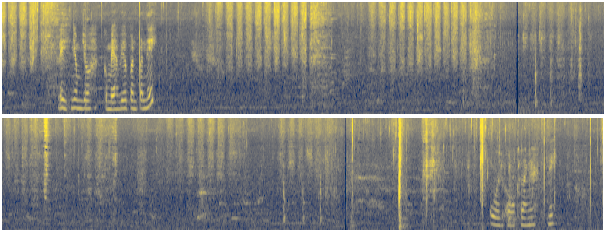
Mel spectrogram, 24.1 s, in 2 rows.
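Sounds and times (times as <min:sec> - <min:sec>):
cleaver sawing through meat: 0:00.0 - 0:01.2, 0:04.1 - 0:06.6, 0:07.4 - 0:13.0, 0:13.6 - 0:14.4, 0:15.4 - 0:16.9.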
